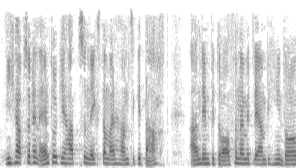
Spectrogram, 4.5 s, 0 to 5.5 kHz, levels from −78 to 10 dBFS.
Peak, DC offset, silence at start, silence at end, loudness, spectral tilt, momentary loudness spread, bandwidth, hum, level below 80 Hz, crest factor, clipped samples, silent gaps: -8 dBFS; under 0.1%; 0.1 s; 0 s; -29 LUFS; -7 dB/octave; 5 LU; 5.4 kHz; none; -70 dBFS; 20 dB; under 0.1%; none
